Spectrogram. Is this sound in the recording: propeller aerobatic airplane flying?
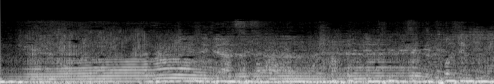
yes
